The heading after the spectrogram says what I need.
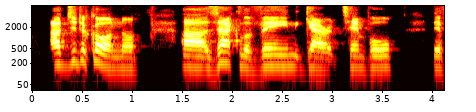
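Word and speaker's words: Arcidiacono: who's on two-way, Chandler Hutchinson, Zach Norval, Ryan Archidichian. I struggled. Did you know how to say his name? Archidiacono.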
